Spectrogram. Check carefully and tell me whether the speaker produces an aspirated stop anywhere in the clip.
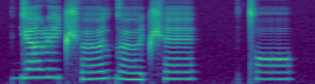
yes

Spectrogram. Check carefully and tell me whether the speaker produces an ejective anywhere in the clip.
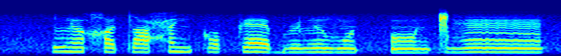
yes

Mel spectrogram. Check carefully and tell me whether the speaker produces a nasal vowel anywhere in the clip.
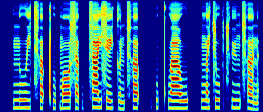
no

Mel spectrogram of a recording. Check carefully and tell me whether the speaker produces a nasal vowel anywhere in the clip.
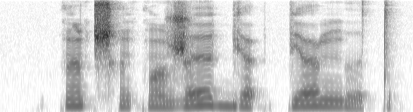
yes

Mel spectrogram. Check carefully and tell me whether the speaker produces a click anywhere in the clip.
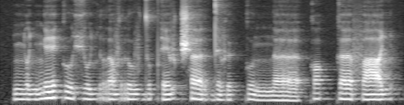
no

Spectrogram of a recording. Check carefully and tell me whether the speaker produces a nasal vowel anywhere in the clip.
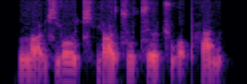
no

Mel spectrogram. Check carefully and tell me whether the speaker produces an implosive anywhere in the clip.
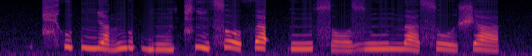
no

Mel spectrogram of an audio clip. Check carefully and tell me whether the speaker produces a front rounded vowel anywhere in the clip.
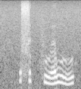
no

